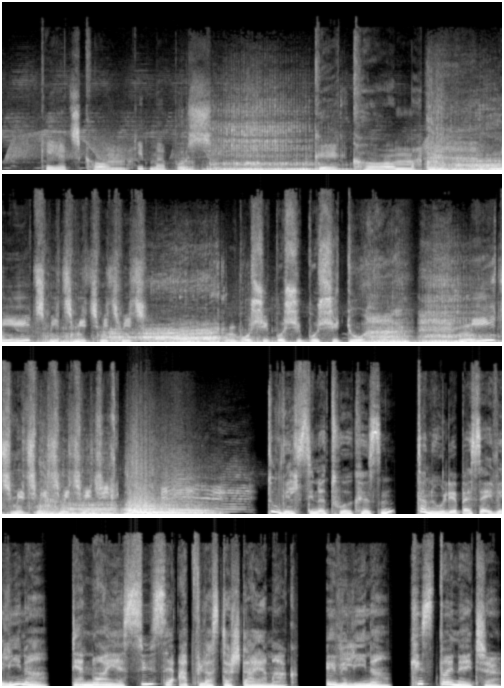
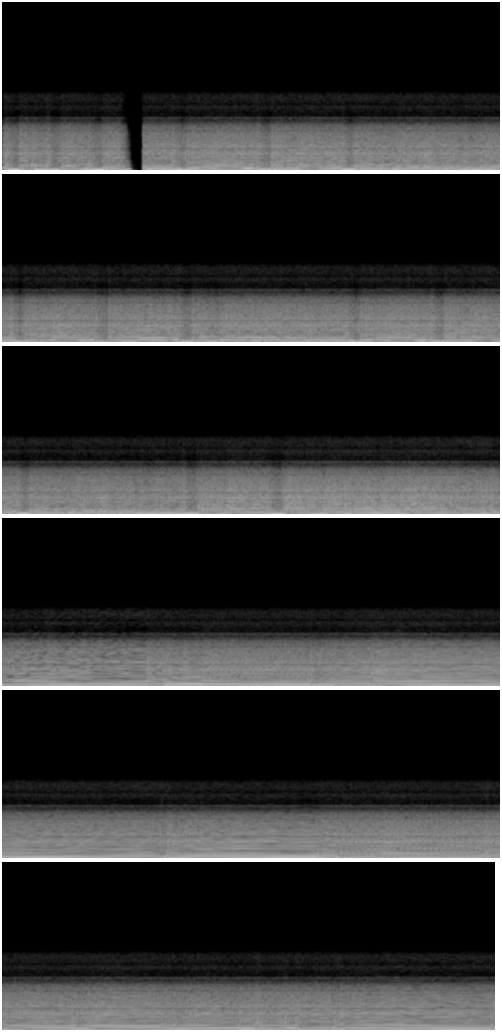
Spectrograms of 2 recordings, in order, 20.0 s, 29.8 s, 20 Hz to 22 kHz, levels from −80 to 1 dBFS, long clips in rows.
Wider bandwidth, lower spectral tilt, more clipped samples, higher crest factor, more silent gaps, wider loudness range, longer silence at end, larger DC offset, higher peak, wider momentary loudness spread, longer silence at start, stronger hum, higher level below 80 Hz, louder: first, over 20 kHz vs 10.5 kHz; about the same, -4.5 dB/octave vs -5 dB/octave; first, 0.5% vs under 0.1%; second, 8 dB vs 14 dB; first, 13.93-14.13 s, 15.47-15.69 s, 17.96-18.23 s, 18.90-19.07 s vs none; first, 4 LU vs 1 LU; about the same, 0 s vs 0 s; first, 0.7% vs under 0.1%; first, 0 dBFS vs -10 dBFS; first, 8 LU vs 2 LU; about the same, 0 s vs 0 s; neither; first, -26 dBFS vs -50 dBFS; first, -9 LUFS vs -24 LUFS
